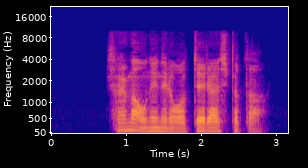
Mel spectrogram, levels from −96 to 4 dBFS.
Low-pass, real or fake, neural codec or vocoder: 9.9 kHz; fake; vocoder, 44.1 kHz, 128 mel bands every 256 samples, BigVGAN v2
